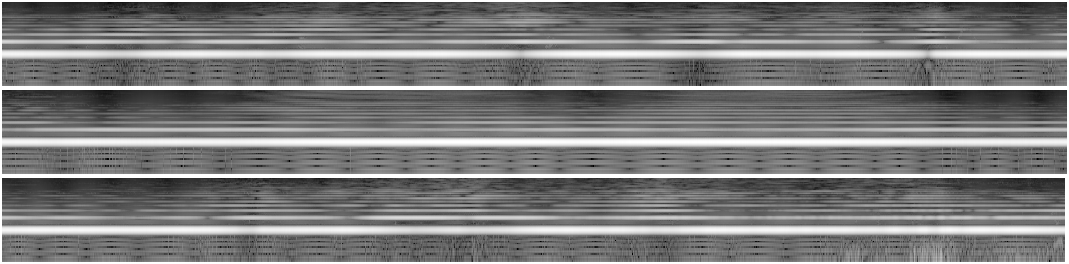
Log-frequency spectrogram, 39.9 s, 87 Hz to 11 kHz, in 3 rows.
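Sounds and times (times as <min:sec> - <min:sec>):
warning siren steady tone: 0:00.0 - 0:39.9.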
